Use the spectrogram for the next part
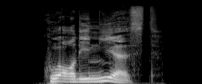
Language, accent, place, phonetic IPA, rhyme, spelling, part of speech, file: German, Germany, Berlin, [koʔɔʁdiˈniːɐ̯st], -iːɐ̯st, koordinierst, verb, De-koordinierst.ogg
- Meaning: second-person singular present of koordinieren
